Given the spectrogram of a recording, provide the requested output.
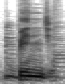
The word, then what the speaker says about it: binge: अगले वर्ड की तरफ बढ़ते हैं गाइस और अगला वर्ड है हमारा बिंज और इसकी राइट प्रोनाउंसिएशन होती है BING, बिंज।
